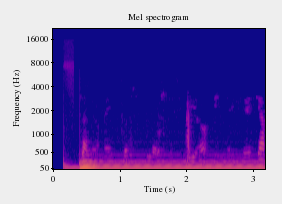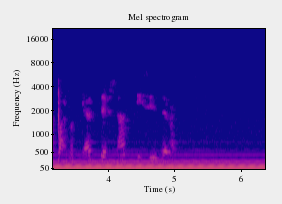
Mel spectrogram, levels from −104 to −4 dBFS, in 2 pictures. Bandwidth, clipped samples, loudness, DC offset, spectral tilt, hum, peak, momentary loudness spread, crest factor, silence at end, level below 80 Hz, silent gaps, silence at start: 7.2 kHz; under 0.1%; -57 LUFS; under 0.1%; -7.5 dB/octave; 60 Hz at -55 dBFS; -36 dBFS; 7 LU; 18 dB; 0 s; -56 dBFS; none; 0.15 s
